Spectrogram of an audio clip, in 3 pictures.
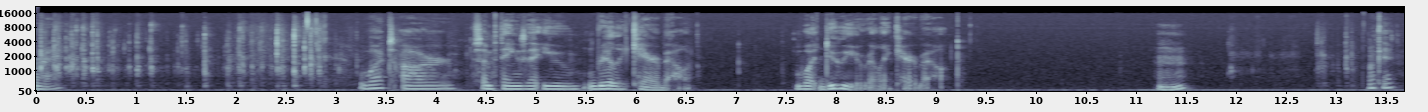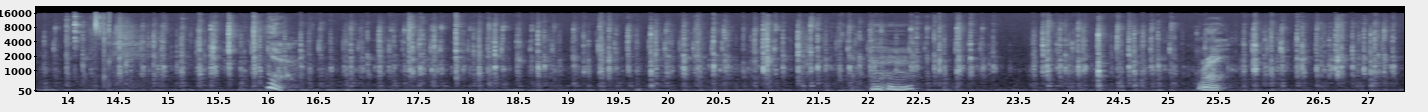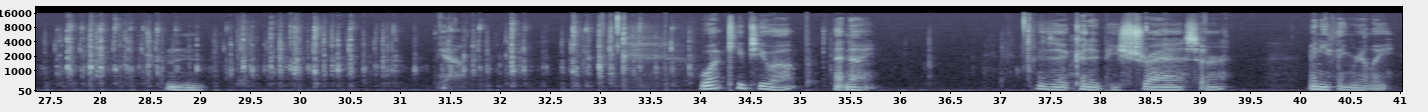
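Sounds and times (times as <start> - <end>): typing on keyboard: 0.0 - 3.1, 12.8 - 34.3.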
